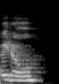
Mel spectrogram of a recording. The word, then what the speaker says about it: Adel: Adel. Technically, it's Adel. So Adel. Yep. Oh, okay. Okay. Or technically, I guess in German, it's Adel. Is how that's actually pronounced.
